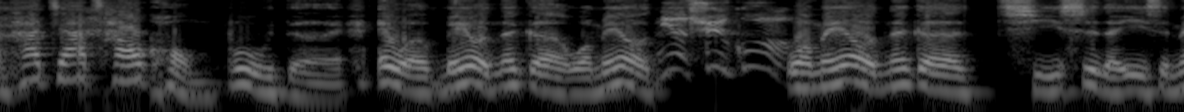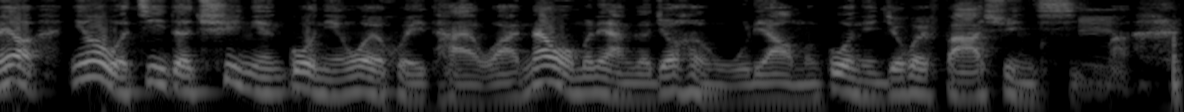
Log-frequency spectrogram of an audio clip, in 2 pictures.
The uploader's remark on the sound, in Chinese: 東京、台北、洛杉磯 三方跨國連線。因跨國錄音 音質問題 請見諒。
